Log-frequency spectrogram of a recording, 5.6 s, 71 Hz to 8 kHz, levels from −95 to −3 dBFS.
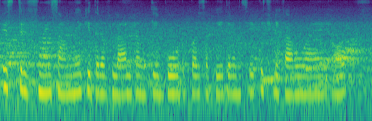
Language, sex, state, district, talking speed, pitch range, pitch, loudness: Hindi, female, Uttar Pradesh, Lucknow, 215 wpm, 205-215 Hz, 210 Hz, -18 LUFS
